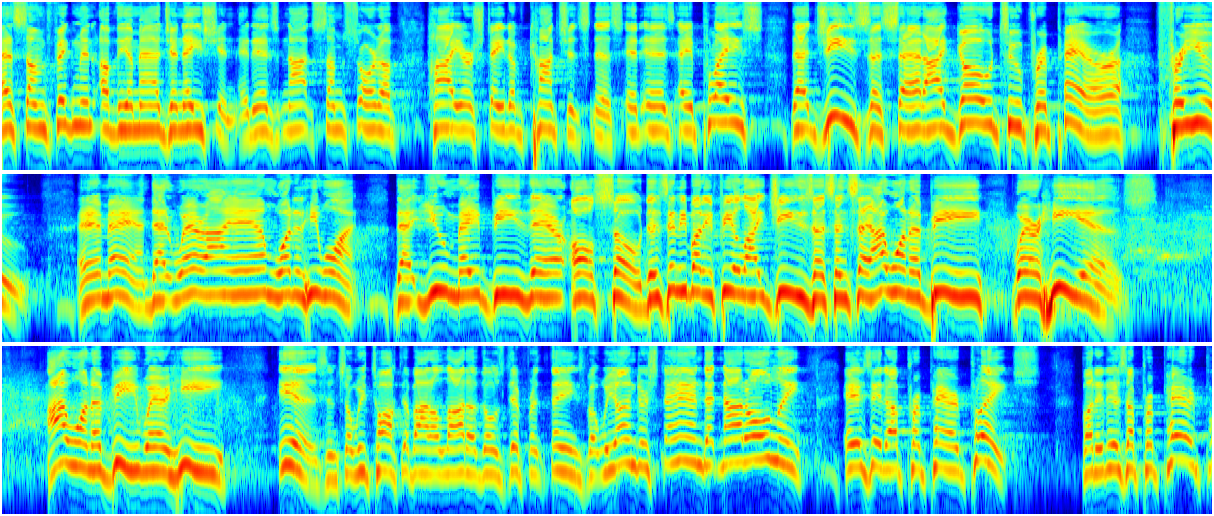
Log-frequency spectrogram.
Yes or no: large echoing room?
yes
